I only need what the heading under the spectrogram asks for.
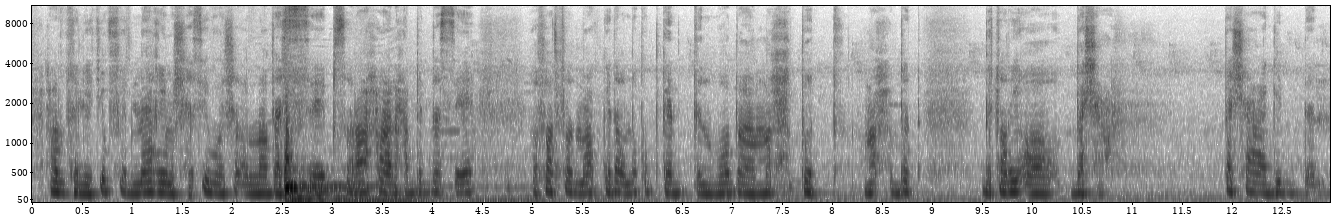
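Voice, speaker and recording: At a moderate pace, a woman with a very deep, low pitch and fairly even intonation is heard through audible room echo and noticeable background noise. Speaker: gaming youtuber. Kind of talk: casual vlog rant. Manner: halting, repetitive.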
